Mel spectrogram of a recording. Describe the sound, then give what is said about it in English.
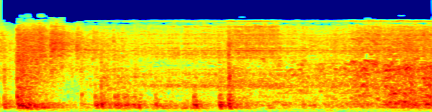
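A heavy bed scrapes across the floor as it is pushed away from a wall, a steady grinding drag broken by a few wooden knocks and bumps. “But all we gotta do is push it away from the wall.”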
